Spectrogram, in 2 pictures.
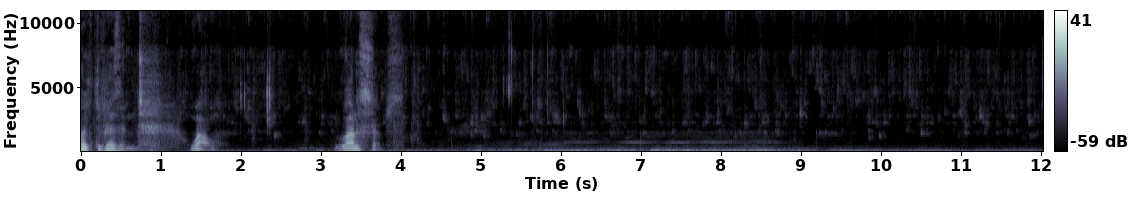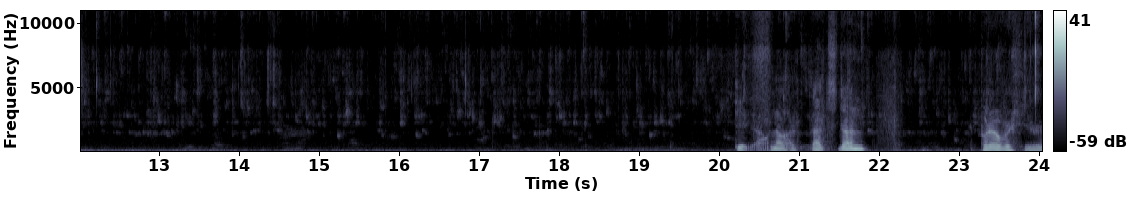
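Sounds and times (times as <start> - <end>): low rumble: 4.8 - 9.9.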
